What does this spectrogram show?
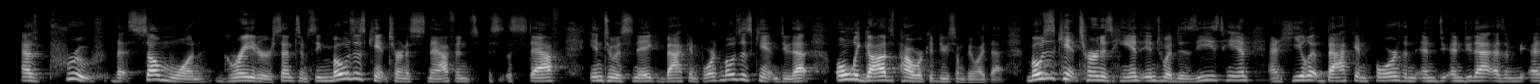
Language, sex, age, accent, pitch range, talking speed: English, male, 30-49, American, 155-210 Hz, 190 wpm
